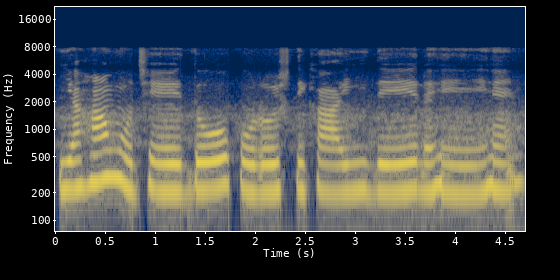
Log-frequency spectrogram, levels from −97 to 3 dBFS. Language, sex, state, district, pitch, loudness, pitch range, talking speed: Hindi, female, Madhya Pradesh, Katni, 215 Hz, -15 LUFS, 205-230 Hz, 100 wpm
